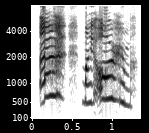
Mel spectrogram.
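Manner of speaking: sharp high scream of sudden pain. Acted. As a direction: cry out as the arm is struck. Joseph hurts her arm.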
